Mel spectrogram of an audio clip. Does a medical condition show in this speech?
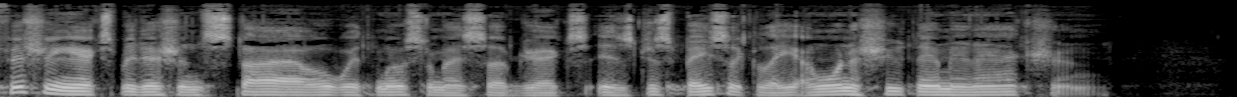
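Yes: cleft lip and palate; congenital cleft lip and palate, several unpleasant surgeries in childhood.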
